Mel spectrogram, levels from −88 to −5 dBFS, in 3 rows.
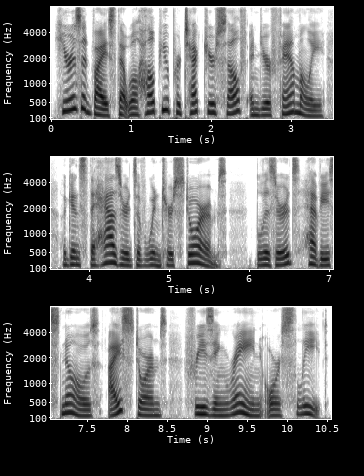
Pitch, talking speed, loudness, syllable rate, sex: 185 Hz, 150 wpm, -17 LUFS, 4.3 syllables/s, female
